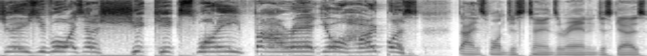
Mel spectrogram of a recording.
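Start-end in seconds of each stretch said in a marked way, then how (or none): 0.0-4.5 put-on very high, drawn-out drunken yell. Speaker retells a drunk football fan heckling a player at the boundary, retelling a drunk fan's yell. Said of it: "drunk Cranbourne football club fans just yelled out".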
